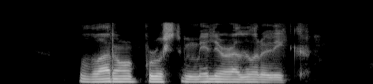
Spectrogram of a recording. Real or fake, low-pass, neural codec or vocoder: fake; 7.2 kHz; codec, 16 kHz, 2 kbps, X-Codec, HuBERT features, trained on LibriSpeech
